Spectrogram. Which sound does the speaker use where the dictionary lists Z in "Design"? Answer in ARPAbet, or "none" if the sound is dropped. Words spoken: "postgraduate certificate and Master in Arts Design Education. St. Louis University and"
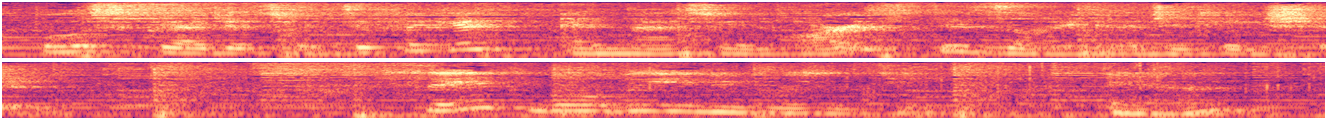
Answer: Z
